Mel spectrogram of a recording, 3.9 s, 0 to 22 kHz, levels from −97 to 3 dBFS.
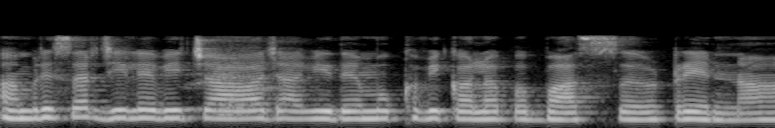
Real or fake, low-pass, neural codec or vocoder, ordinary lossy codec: real; none; none; none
